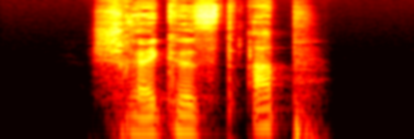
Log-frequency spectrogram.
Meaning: second-person singular subjunctive I of abschrecken
- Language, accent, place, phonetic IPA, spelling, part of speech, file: German, Germany, Berlin, [ˌʃʁɛkəst ˈap], schreckest ab, verb, De-schreckest ab.ogg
